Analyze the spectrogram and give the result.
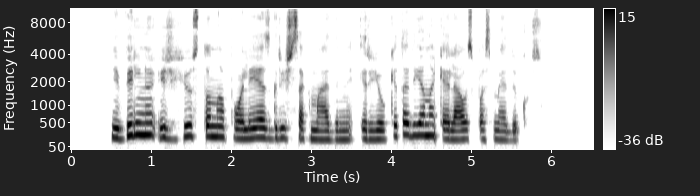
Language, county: Lithuanian, Vilnius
